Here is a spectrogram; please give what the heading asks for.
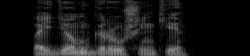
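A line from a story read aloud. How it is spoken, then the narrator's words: Calm, immediate answer. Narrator (Russian): спокойно и тотчас же ответил Алеша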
